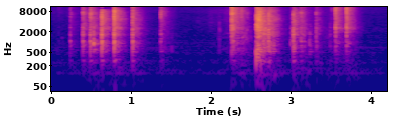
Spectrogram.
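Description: Clicks and rattles of something being handled close to the microphone, in two quick clusters, the second with a louder scraping rustle.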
